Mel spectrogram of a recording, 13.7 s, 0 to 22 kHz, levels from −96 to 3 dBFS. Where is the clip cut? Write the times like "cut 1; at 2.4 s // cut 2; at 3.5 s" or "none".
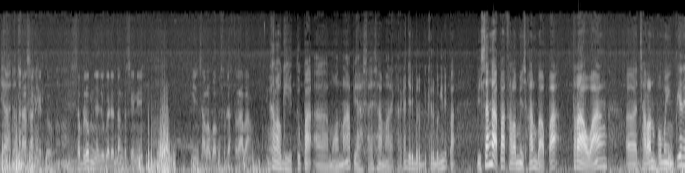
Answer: cut 1; at 5.4 s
